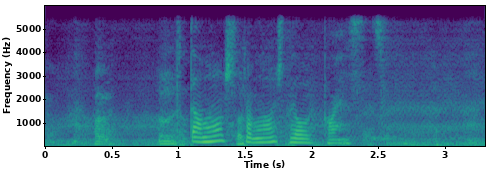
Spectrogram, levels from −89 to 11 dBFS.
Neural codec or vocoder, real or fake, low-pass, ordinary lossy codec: codec, 16 kHz, 1 kbps, FreqCodec, larger model; fake; 5.4 kHz; none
